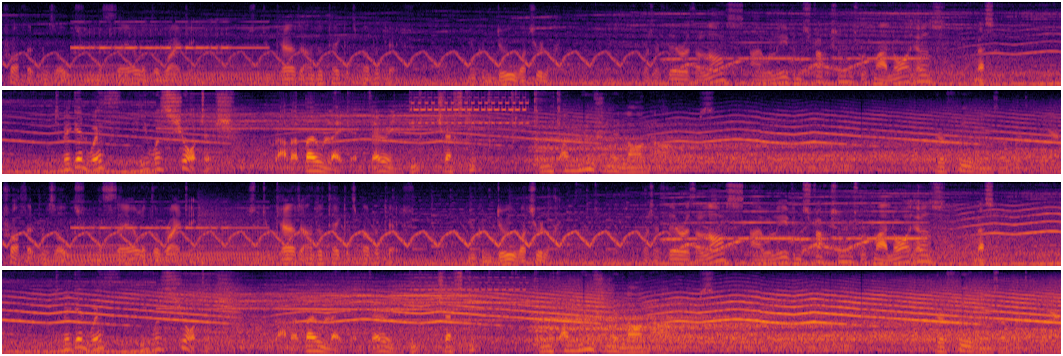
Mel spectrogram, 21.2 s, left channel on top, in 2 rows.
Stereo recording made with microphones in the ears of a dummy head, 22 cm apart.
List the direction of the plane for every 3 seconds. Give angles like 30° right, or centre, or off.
50° left, 40° left, 30° left, 10° left, 20° right, 40° right, 60° right.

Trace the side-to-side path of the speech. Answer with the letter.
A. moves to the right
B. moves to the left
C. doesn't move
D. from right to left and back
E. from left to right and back
D.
